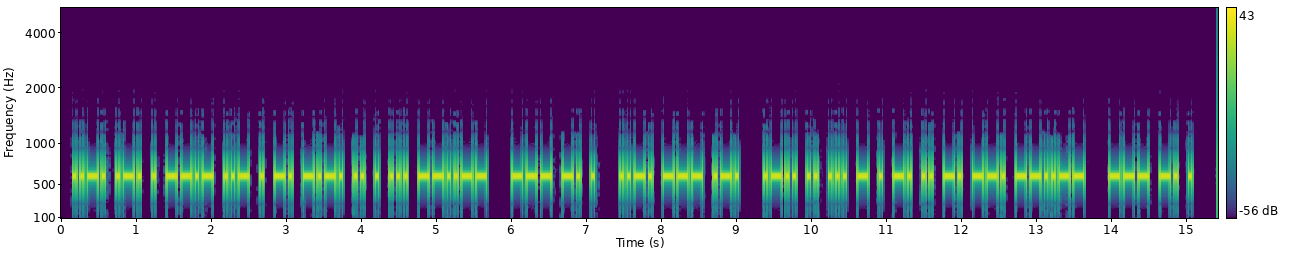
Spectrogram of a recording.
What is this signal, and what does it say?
Morse code, heard as a keyed tone, about 25 wpm, 600 Hz. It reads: FREQUENCIES, ONE FOR LISTENING, ONE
